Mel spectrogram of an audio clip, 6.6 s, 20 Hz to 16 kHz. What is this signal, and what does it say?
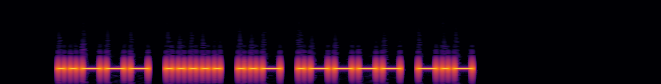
Morse code, heard as a keyed tone, about 21 wpm, 700 Hz. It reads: 25U1K
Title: Code Groups - 5 Letter:Numbers - 20wpm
